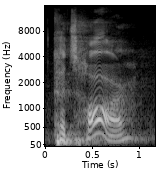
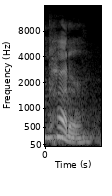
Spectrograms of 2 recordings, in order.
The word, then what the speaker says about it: Qatar: Qatar and I said Qatar and he goes actually it's pronounced cutter and I said I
